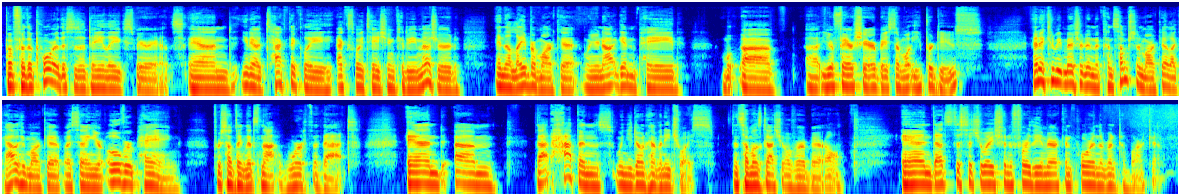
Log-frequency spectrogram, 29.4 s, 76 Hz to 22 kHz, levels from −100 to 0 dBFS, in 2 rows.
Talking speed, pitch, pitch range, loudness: 180 wpm, 130 Hz, 115-140 Hz, -19 LUFS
